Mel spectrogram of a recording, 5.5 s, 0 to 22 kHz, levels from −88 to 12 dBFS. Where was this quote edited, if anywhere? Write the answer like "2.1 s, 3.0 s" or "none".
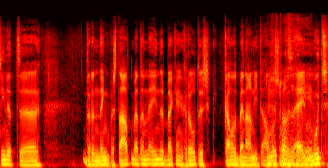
none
